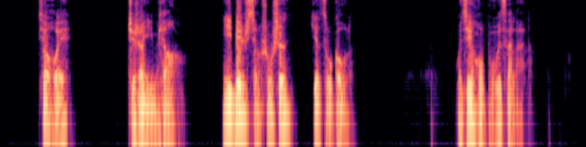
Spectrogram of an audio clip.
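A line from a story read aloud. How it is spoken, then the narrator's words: Deep, grave voice. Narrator (Chinese): 赵世南沉声道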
